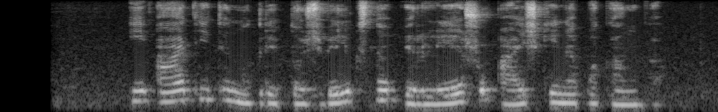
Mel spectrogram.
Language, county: Lithuanian, Vilnius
